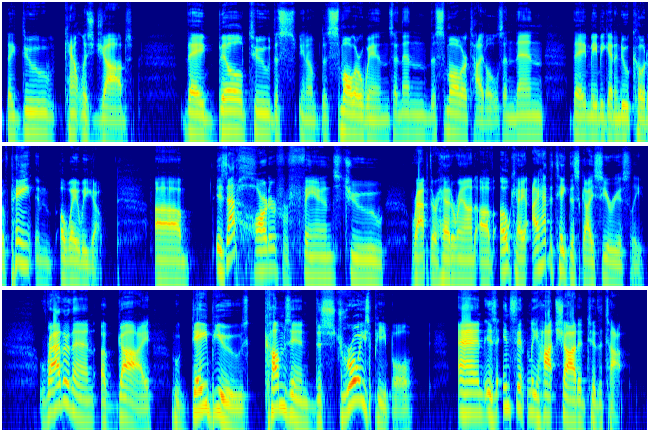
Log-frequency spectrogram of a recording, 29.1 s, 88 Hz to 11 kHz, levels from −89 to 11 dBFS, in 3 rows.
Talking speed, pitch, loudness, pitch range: 145 wpm, 115 Hz, -24 LUFS, 105-135 Hz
